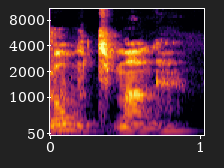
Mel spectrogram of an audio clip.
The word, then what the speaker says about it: Rothman: Först av allt, hur vill du uttala ditt namn? Rotman eller Rotman? Eh, Rotman, eftersom vi befinner oss i Sverige. Ja. – Inte tyskt uttal? – Jag avskyr Rothman därför att det har en tysk anstrykning.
